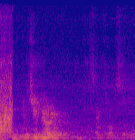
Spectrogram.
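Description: A man speaks over a loudspeaker in a large hall.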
